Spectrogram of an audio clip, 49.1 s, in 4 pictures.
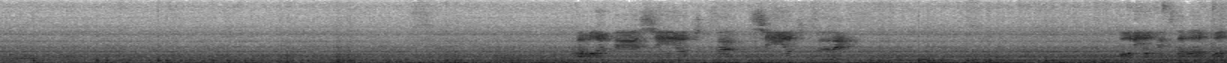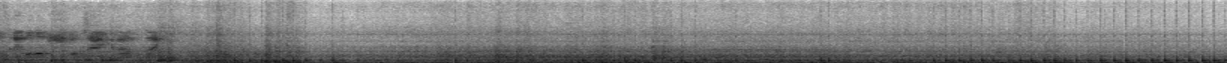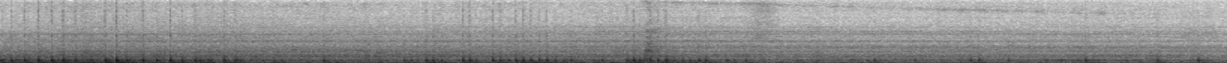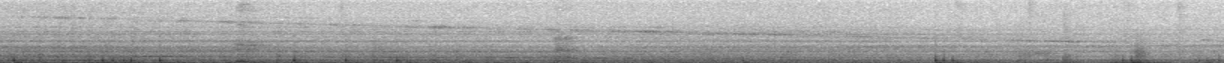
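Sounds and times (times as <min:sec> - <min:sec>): train running noise: 0:00.0 - 0:49.0
wheel clacks over rail joints: 0:12.1 - 0:38.6.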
